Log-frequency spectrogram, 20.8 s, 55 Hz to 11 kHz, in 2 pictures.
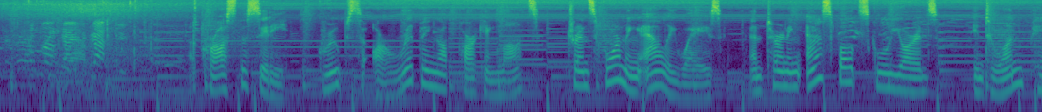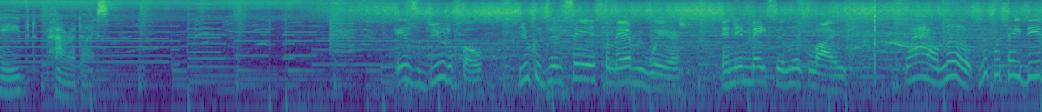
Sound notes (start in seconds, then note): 9.9 children shouting playfully in the background; 11.1 cicadas buzzing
